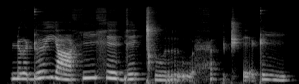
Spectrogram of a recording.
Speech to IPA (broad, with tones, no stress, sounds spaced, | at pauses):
ɳ ɯ˨ ɖ ø˦ j ɑ˨ x i˦ x e˦˨ ɡ e˦ ǀʰ u˨ r ṵ˦ ħ | t͡ʃʼ ḛ˨ ʈ i˨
